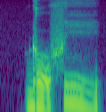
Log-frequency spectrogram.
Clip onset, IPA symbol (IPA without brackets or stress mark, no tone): ɖ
